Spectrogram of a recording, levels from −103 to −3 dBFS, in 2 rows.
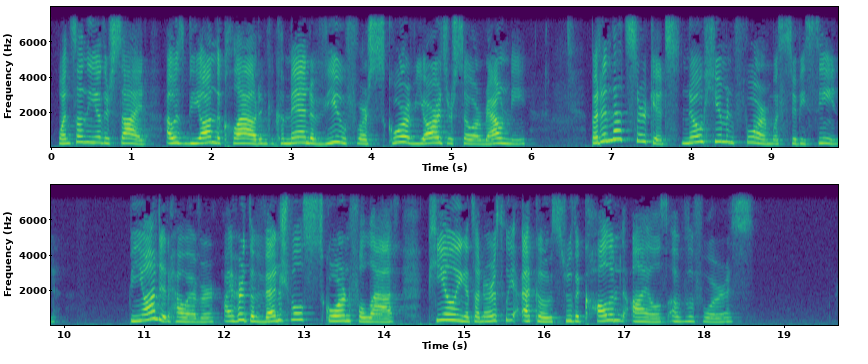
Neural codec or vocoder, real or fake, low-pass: none; real; 7.2 kHz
